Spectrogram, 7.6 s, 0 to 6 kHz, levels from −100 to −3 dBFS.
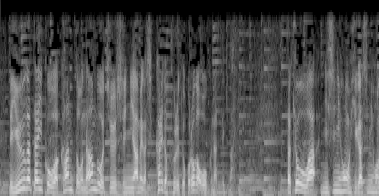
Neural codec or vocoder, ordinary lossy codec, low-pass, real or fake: none; none; 5.4 kHz; real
